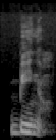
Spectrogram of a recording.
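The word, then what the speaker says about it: vino: Na początku słowa litera V, czyli U w kasjanu jest wymawiane jak B. Bino, elalkol.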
